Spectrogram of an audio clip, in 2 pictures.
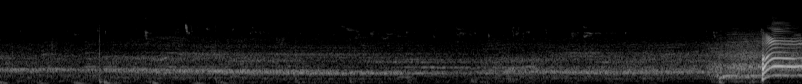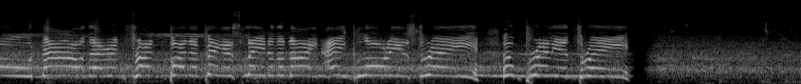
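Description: Basketball arena crowd murmur, then from about halfway a rapid run of high, chirping sneaker squeaks on the hardwood court, about three a second, louder than the crowd. The squeaks stop suddenly a little before the end.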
